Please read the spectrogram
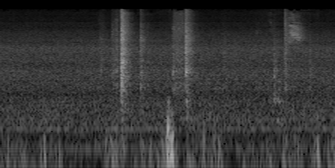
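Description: Papercraft supplies being handled on a desk while a fresh piece of paper is fetched: a few light knocks and clicks, over a faint steady room hum.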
